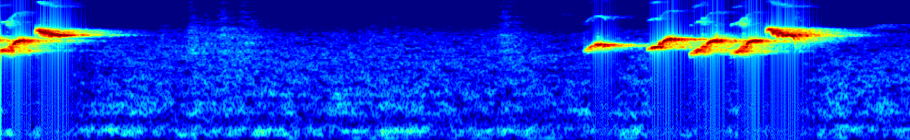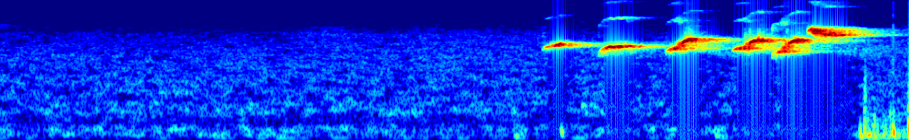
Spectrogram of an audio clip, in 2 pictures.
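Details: Papa-capim seedeater singing repeated phrases of quick, high slurred chirps that step upward, three bouts about four seconds apart, otherwise quiet.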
